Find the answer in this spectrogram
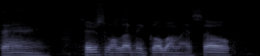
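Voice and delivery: put-on dejected voice. Retelling one guy's reply when the other won't go with him, imitating a sad voice. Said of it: "He looking sad like".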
